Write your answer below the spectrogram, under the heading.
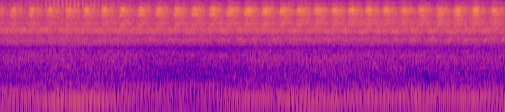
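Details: Cicadas singing during grass-cutting work: a high, shimmering buzz pulsing about three to four times per second, layered over the low, steady drone of a brush-cutter engine.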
